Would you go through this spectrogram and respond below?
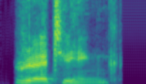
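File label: "retying", Indian English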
